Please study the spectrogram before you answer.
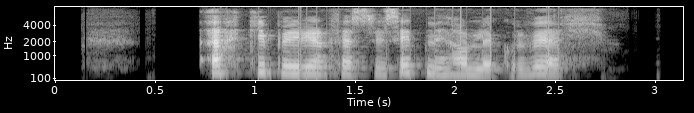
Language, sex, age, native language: Icelandic, female, 40-49, Icelandic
